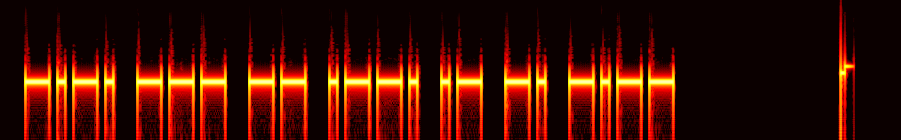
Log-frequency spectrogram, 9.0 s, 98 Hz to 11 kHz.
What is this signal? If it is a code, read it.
Morse code, heard as a keyed tone, about 16 wpm, 700 Hz. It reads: COMPANY
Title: Seven Letter Words - 15wpm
